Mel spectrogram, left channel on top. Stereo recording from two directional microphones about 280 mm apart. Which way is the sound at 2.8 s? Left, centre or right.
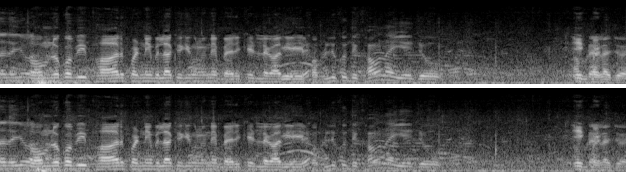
Left.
